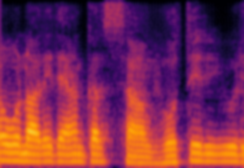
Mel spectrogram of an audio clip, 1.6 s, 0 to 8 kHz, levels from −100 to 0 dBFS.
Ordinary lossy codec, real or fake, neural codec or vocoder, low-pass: none; fake; codec, 16 kHz, 0.5 kbps, X-Codec, WavLM features, trained on Multilingual LibriSpeech; none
